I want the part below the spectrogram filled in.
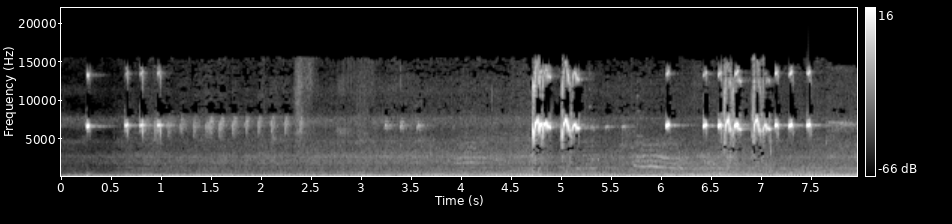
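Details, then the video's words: A female blue-crowned hanging parrot calls with very high, thin, sharp chips in quick bursts, with a faint falling whistle from another bird and a low hum behind. "serindit betina memanggil"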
